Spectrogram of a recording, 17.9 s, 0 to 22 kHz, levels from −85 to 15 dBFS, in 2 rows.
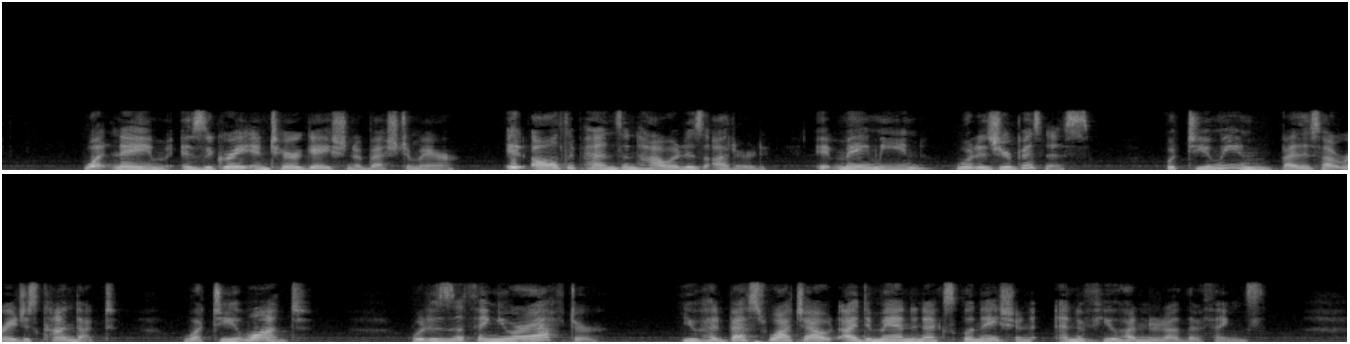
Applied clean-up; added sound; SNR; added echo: none; none; none; none.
